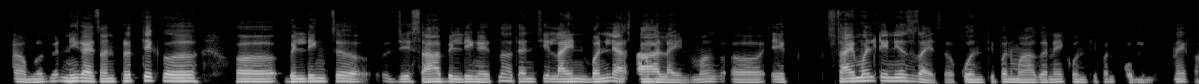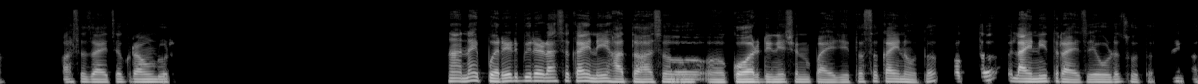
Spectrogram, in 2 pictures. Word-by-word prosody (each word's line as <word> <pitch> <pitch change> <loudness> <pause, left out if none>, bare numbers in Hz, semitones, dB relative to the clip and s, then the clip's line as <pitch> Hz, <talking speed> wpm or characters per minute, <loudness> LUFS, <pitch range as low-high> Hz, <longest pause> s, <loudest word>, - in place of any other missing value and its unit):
हां, 130 -2 +1
मग 125 +4 -1
निघायचा 145 -2 +5
आणि 135 +1 +2
प्रत्येक 155 +3 +1
अ, - - +7 0.7
अ, 130 0 +4
बिल्डिंगचं 135 -1 +2 0.3
जे 130 +1 -1
6 125 0 +3
बिल्डिंग 130 -1 +2
आहेत 120 +5 -1
ना, 165 -2 -2
त्यांची 130 +1 -2
लाईन 125 0 +2
बनल्या 130 +2 +2
6 120 0 +4
लाईन. 110 -3 -2
मग 130 +1 -5
अ, 115 -1 -2
एक 125 -1 -3 0.5
सायमल्टेनियस 155 +2 +3
जायचं 105 -2 -3
कोणती 115 0 -1
पण 120 - 0
मागे 110 +1 -1
नाही, 120 +1 -3
कोणती 115 0 -6
पण 115 - -7
पुढे 110 -1 -7
नाही. 100 - -12 0.2
नाही 130 +1 -2
का. 100 - -16 0.7
असं 125 +1 -6
जायचं 115 +1 -2
ग्राउंडवर 120 0 0 2.7
हां, 145 0 +1
नाही 175 +5 +1
परेड-बिरेड 160 +3 +3
असं 160 +1 -1
काही 160 0 +4
नाही. 140 +1 +2
हात 125 +1 -1
असं 115 +1 0 0.5
अ, - - 0
कोऑर्डिनेशन 115 0 +3
पाहिजे. 110 -1 -2
तसं 130 +3 -5
काही 130 -1 +2
नव्हतं. 120 +4 -3 0.2
फक्त 140 +6 -6 0.3
लाईनीत 135 0 +3
राहायचं 115 -2 -1
एवढच 115 +2 -1
होतं 115 -3 -7
नाही 145 +1 -13
का. 115 - -14
125 Hz, 145 wpm, -22 LUFS, 115-140 Hz, 2.7 s, अ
